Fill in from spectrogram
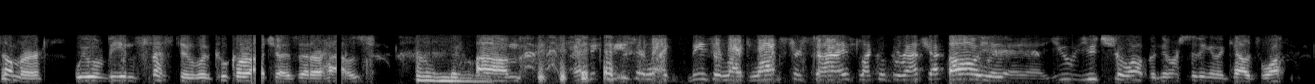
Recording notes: There will also be a special guest on the phone. We will be taking phone calls also.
